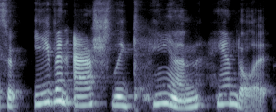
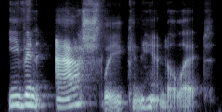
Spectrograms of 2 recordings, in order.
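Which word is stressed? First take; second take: can; Ashley. First: The stress is on the word can. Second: The stress is on the word Ashley. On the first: The focus is on her ability to manage it. "we have the word stress on can" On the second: The focus is on this particular person managing it. "if we put the word stress on the name Ashley"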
